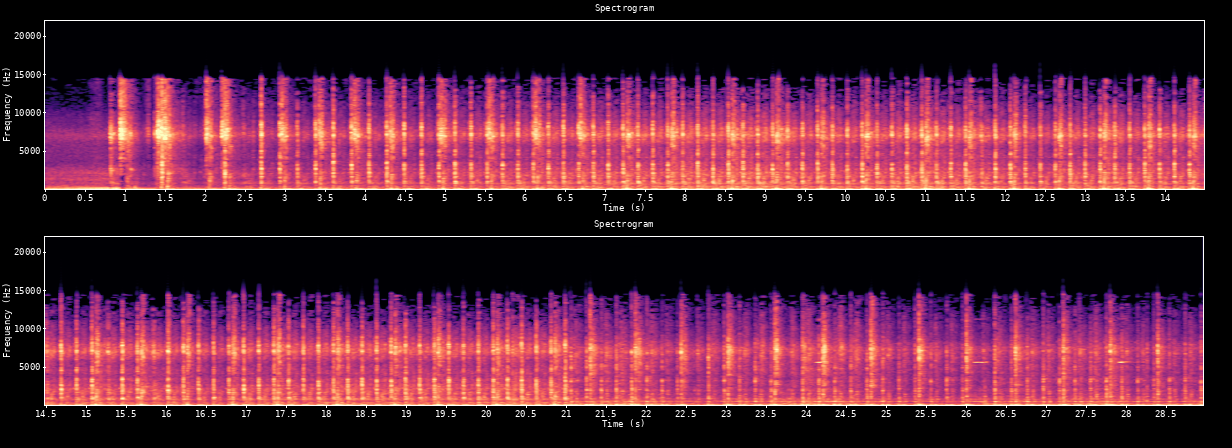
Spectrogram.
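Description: Antique John Deere two-cylinder tractor engine being hand-started at the flywheel: it catches about a second in and settles into the steady, even popping of a two-cylinder engine running.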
